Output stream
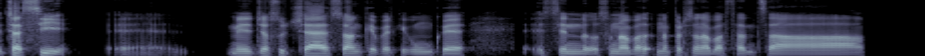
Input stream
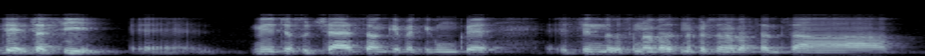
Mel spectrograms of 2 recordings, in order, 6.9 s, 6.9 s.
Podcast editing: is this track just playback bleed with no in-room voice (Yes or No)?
Yes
